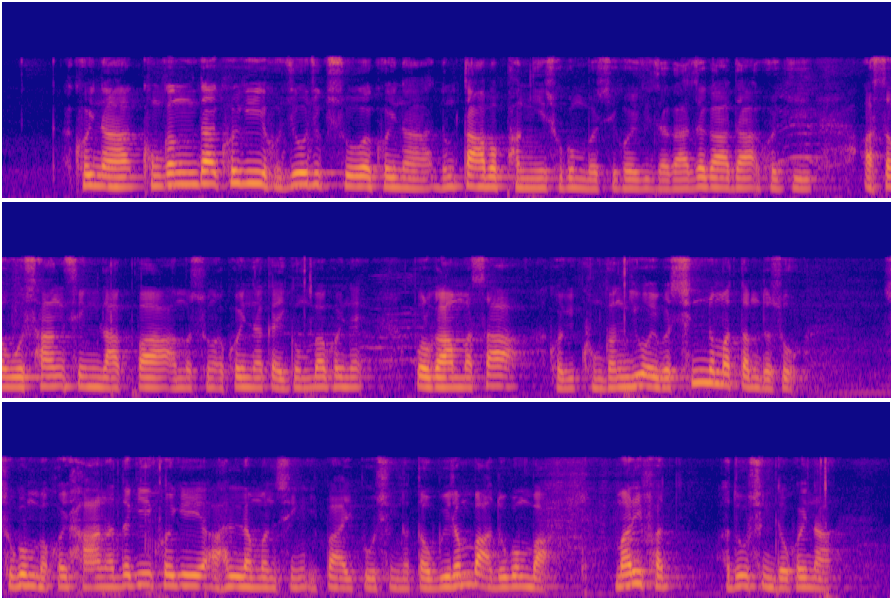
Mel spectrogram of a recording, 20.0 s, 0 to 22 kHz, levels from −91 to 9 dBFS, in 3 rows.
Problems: background sounds at intervals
